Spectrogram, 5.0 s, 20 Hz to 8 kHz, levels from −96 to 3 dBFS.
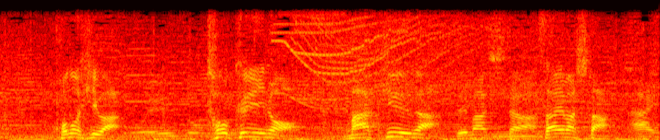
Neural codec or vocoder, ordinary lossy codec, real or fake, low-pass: none; none; real; 7.2 kHz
